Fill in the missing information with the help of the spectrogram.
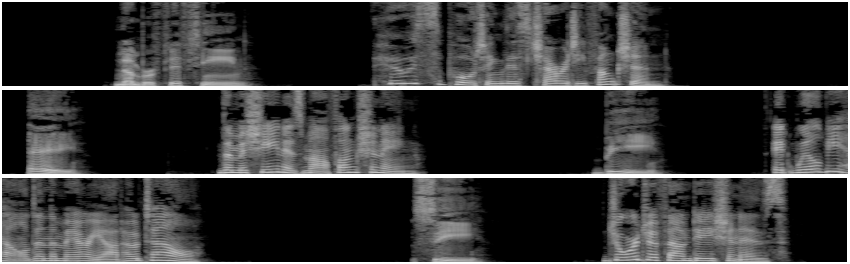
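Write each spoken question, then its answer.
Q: Who is supporting this charity function?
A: C: Georgia Foundation is.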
